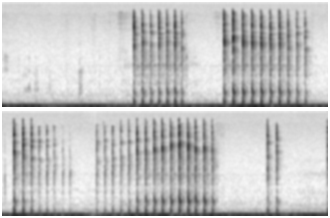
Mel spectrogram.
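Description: Steel leather beveler struck by a maul in quick light taps, about ten a second, in several runs of half a second to over a second, as it is walked along the cut lines of tooling leather. A steady low hum lies underneath.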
